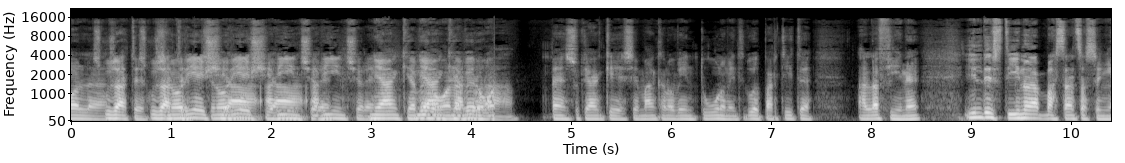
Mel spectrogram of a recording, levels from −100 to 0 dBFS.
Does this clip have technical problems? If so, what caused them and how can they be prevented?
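Yes. A doubled audio track runs from the very start until 4.24 s. A second copy of the speech trails the first by about half a second. It is roughly as loud as the original. It is clean and full-band, with no decay or room colour. At 4.24 s it stops abruptly. The likely cause is the same signal being captured twice, once through a slower path. Route each source through only one capture path and monitor for duplicate inputs before recording.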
